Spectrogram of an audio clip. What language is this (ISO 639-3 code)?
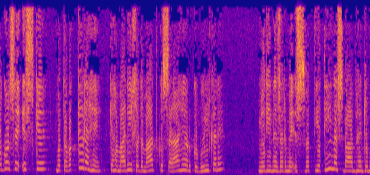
urd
